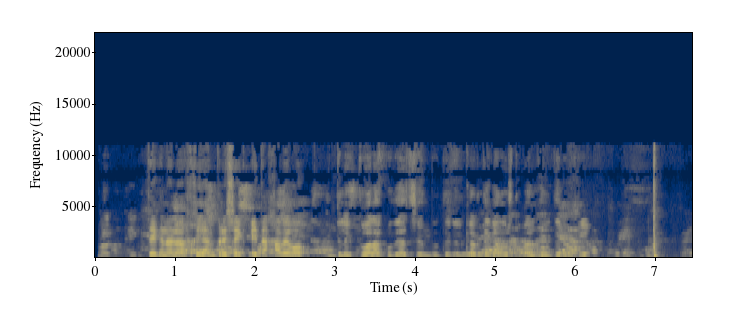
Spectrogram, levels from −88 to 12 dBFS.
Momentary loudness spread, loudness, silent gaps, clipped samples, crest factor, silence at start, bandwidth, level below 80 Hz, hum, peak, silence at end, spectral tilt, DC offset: 15 LU; -18 LUFS; none; under 0.1%; 20 dB; 0.05 s; 11.5 kHz; -54 dBFS; none; 0 dBFS; 0 s; -3.5 dB/octave; under 0.1%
